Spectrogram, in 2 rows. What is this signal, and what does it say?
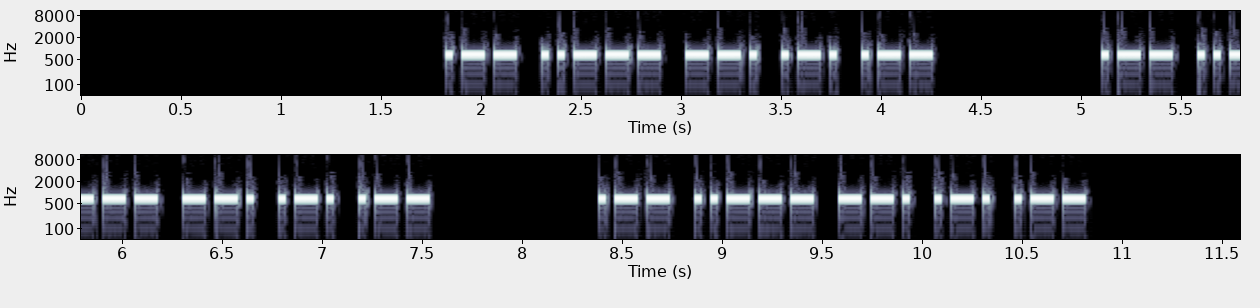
Morse code, heard as a keyed tone, about 30 wpm, 700 Hz. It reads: W2GRW W2GRW W2GRW
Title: USA Call Signs - 5 Characters - Repeated 3x - 30wpm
